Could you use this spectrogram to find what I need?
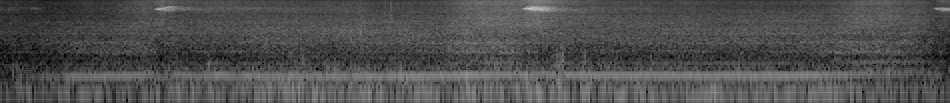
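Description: Steady road and engine noise from a car driving along, with a continuous low hum and broad rushing sound at an even level throughout. No voices.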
